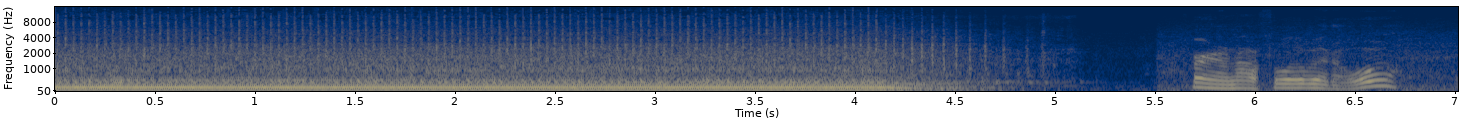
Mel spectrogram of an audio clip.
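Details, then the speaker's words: Fairly new Craftsman 7.0 mower, formerly a no-start with air filter missing, running after repair while burning off leftover oil: single-cylinder holds steady even drone about four seconds, then shuts down cleanly; healthy. "Yeah, she runs pretty good now, though. I'll finish running it, getting the rest of that oil burned off of there."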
